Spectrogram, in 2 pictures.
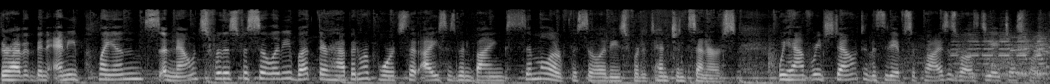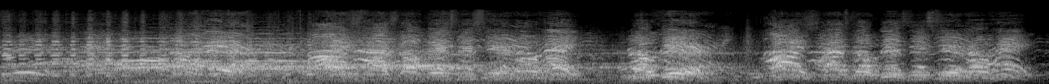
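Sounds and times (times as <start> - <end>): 
speech: 0.0 - 11.0
large crowd of hundreds shouting and chanting outside city hall: 10.1 - 20.9.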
